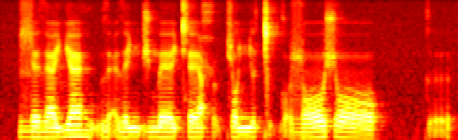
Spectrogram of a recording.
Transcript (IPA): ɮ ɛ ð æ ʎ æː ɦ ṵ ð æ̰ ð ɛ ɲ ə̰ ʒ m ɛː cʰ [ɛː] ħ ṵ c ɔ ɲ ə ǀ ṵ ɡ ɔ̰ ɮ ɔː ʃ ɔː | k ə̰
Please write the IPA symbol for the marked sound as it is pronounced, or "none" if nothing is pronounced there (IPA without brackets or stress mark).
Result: ɛː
